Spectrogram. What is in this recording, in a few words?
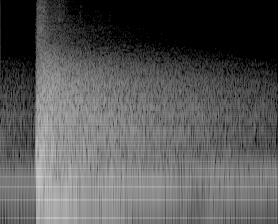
Tymp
